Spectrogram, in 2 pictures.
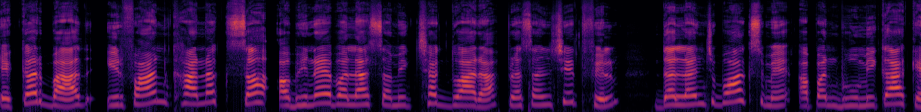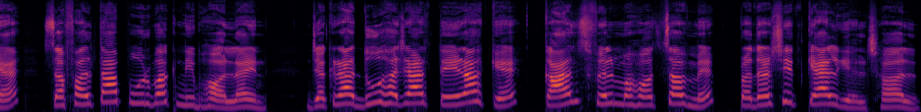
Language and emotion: Maithili, neutral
